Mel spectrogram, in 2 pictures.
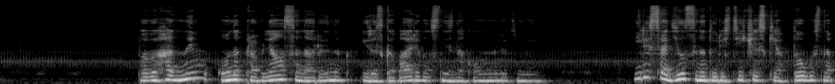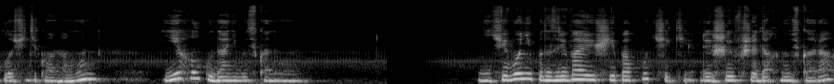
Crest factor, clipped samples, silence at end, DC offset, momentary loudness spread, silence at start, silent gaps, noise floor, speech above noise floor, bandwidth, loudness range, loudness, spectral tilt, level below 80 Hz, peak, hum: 16 dB; under 0.1%; 0 s; under 0.1%; 10 LU; 1.4 s; none; -70 dBFS; 49 dB; 17 kHz; 4 LU; -22 LUFS; -6.5 dB/octave; -54 dBFS; -8 dBFS; none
